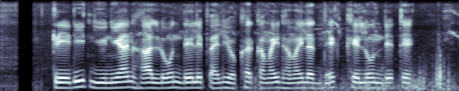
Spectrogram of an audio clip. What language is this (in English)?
Chhattisgarhi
